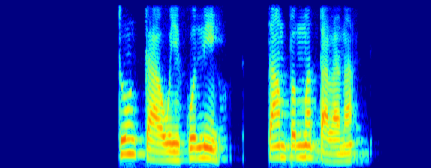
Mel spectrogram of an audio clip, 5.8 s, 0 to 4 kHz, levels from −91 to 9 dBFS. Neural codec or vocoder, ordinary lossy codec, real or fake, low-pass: codec, 16 kHz, 6 kbps, DAC; AAC, 32 kbps; fake; 3.6 kHz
